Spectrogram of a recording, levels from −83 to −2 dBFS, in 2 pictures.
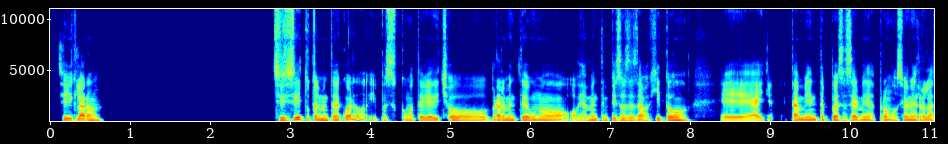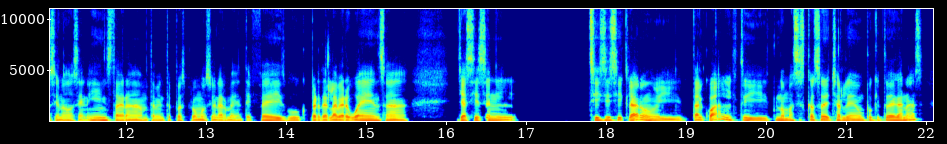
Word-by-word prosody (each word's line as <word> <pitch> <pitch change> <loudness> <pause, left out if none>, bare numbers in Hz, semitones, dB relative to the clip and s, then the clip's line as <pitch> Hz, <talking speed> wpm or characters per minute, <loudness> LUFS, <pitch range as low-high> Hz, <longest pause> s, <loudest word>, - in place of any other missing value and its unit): Sí, 145 -1 +2
claro. 140 -4 +2 2.1
Sí, 125 - +2
sí, 115 - 0
sí - - +4
totalmente 125 -6 0
de - - +5
acuerdo. 210 - +1
Y, - - -10
pues, 120 +1 -6
como 110 -2 -5
te 115 - -3
había 110 0 +3
dicho, 115 -3 0
probablemente 115 +1 +2
uno, 115 -3 +1
obviamente, 110 +2 -3
empiezas 115 -1 -2
desde 105 -3 0
abajito. 125 +5 +2 0.4
Eh, 90 -1 0
ahí 90 0 +2 0.3
también 105 0 +2
te - - -1
puedes 115 -3 +1
hacer 100 -1 +1
medias 100 -1 -1
promociones 105 +1 0
relacionadas 100 -2 -2
en - - -6
Instagram. 110 -7 0
También 95 -1 -5
te - - -7
puedes 100 -1 -6
promocionar 100 -2 -2
mediante 95 +1 -5
Facebook, 110 -3 0
perder 105 -1 +1
la 100 - +5
vergüenza. 105 0 +2 0.6
Y - - +1
así - - 0
es - - -4
en 105 -5 -1 0.9
sí, 125 - +3
sí, 135 +1 0
sí, 180 +7 -1
claro, 130 -12 +3
y 100 -2 -2
tal 100 0 +1
cual, 185 - +1
si 115 -4 0
nomás 115 +1 0
es 135 - -7
caso 155 +1 0
de 155 - +4
echarle 135 +3 0
un 145 - -2
poquito 130 0 -4
de 135 - +5
ganas 155 +11 +1
110 Hz, 165 wpm, -23 LUFS, 100-125 Hz, 2.1 s, de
